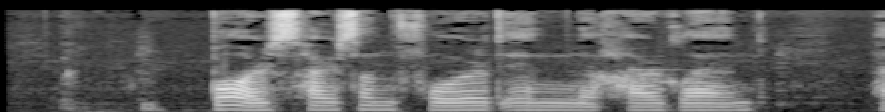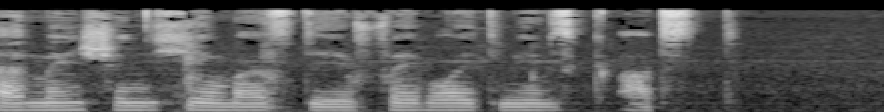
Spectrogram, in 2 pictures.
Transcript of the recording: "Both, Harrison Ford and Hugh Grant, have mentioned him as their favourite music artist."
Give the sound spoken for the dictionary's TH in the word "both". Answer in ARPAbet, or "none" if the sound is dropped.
S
